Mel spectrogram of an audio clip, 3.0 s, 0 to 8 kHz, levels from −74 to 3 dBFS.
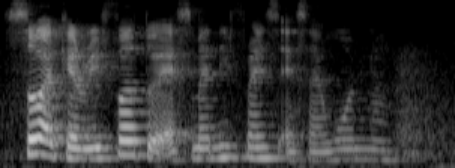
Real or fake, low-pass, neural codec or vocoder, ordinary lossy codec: real; none; none; none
